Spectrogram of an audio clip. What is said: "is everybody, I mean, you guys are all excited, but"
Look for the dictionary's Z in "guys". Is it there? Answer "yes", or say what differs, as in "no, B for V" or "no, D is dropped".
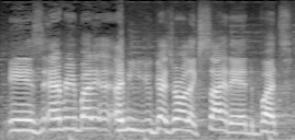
yes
